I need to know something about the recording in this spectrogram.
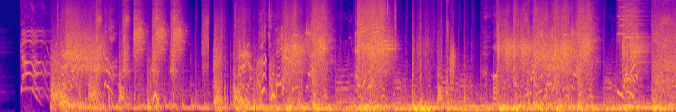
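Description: Punches and kicks land with sharp smacks in a fight.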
